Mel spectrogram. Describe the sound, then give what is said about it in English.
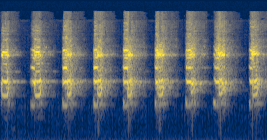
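A turkey call imitating a hen's clucks and soft yelps: nine evenly spaced, raspy, high notes in a steady rhythm, each with a sharp start and a quick fade, with no talk. “You just want to sound like a turkey, cluck and soft yelp.”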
